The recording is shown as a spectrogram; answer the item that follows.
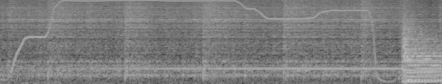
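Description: Electronic synthesizer sound effect: a thin whistling tone sweeps up to a very high pitch, steps down and back up, then slides away near the end, over a steady hiss and a held lower tone.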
